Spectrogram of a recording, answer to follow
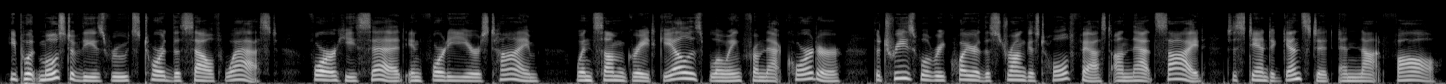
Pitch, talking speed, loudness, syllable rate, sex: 190 Hz, 175 wpm, -19 LUFS, 4.1 syllables/s, female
